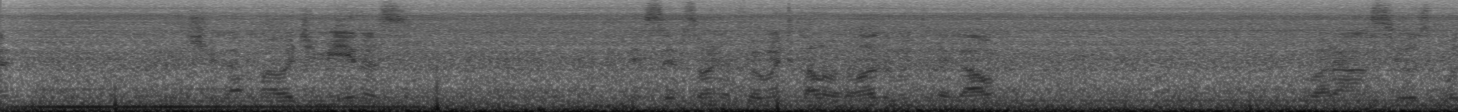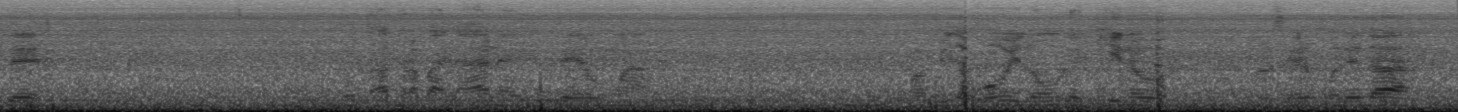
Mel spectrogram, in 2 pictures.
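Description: Loud, steady low rumble of a coach's engine and road noise heard inside the cabin, with a man's voice talking faintly under it at intervals.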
